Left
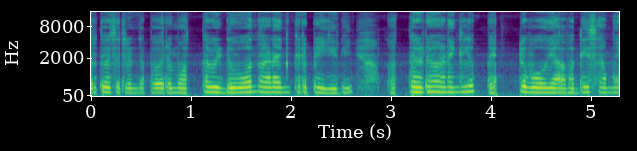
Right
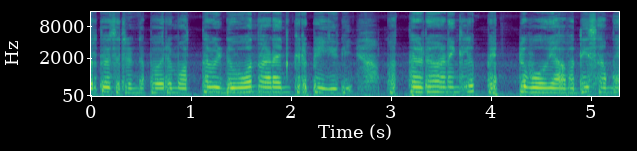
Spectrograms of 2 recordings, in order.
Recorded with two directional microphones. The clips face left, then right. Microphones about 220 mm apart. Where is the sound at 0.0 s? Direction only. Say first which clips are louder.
Left 5 dB; 40° left (ahead or behind).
